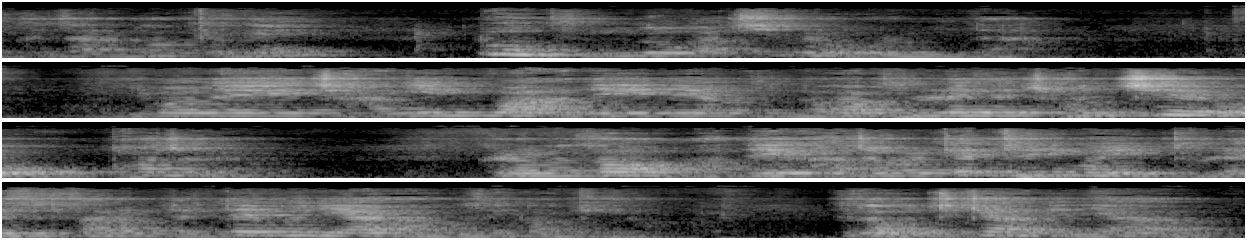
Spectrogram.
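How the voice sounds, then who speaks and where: A man's voice: high-pitched, warm tone. A male pastor preaching to a young adults group, chatting with the audience, putting questions to them and acting out the lines he quotes. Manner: conversational, quizzes the audience and acts out quoted lines. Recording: echoey room heard from a distance.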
